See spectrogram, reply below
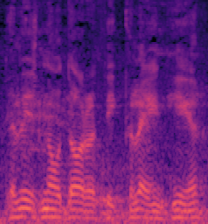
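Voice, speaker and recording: An actor playing a curt, suspicious male gatekeeper in a game, gruff and dismissive. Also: on the low side, fairly even intonation, normal speed, close to an everyday voice. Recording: noisy game audio.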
